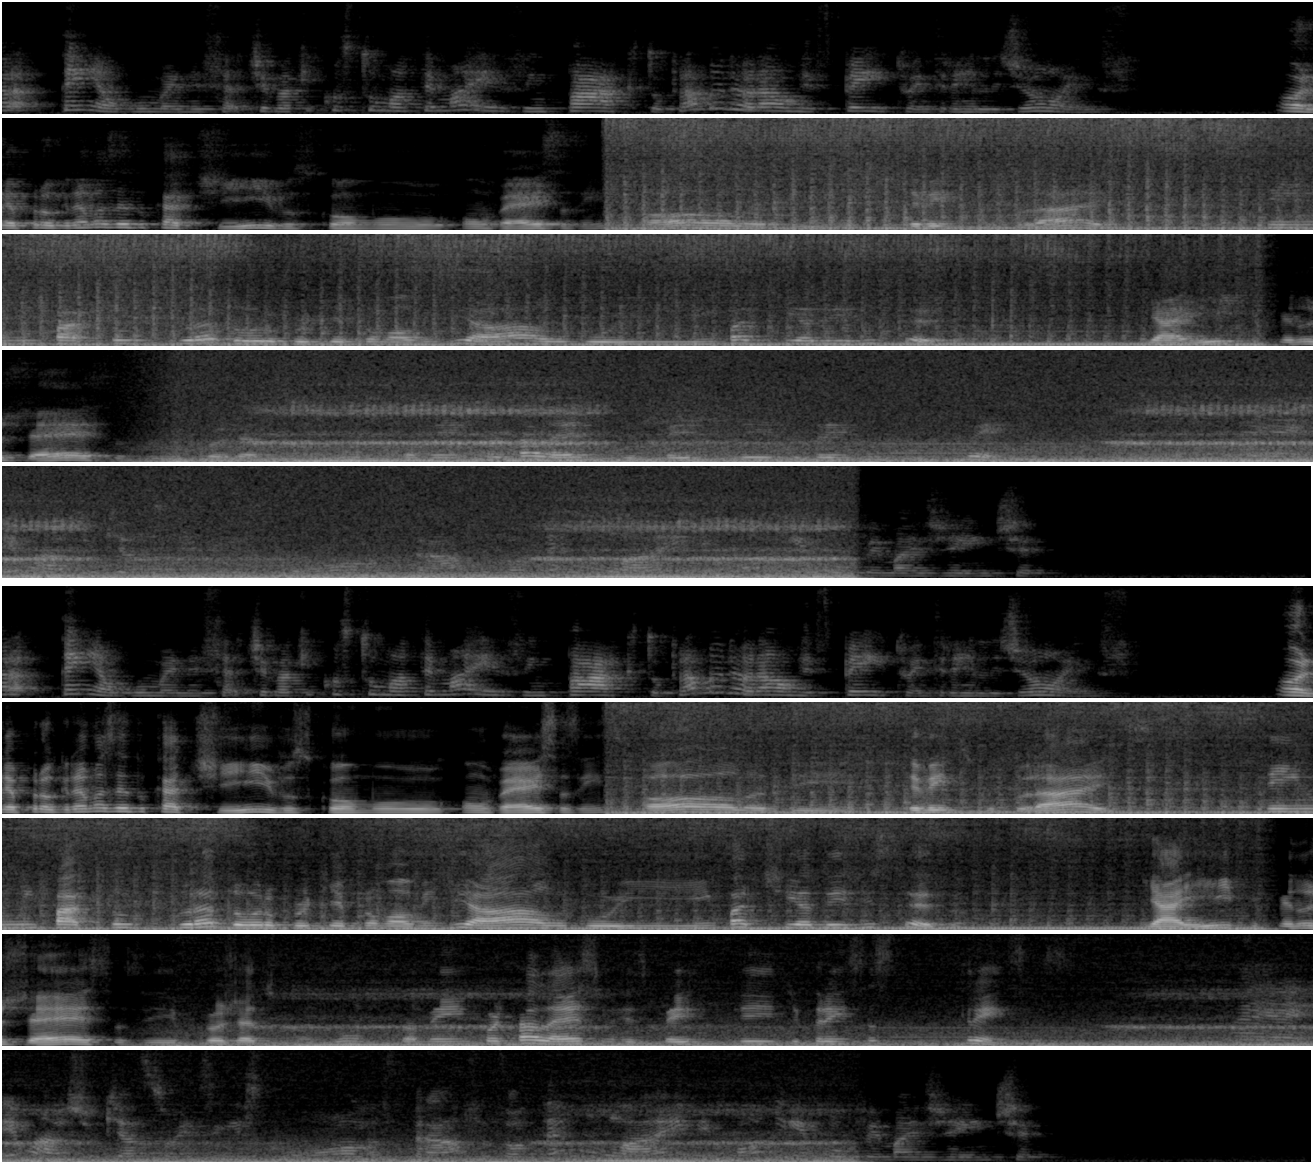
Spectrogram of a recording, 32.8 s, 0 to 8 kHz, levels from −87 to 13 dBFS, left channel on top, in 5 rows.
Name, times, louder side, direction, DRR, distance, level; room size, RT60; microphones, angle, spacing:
voice 1, 0.0-5.6 18.5-18.9 19.1-19.3 25.8-31.4, right 2 dB, 30° right, 1 dB, 1.9 m, -45 dB
voice 2, 6.4-10.8 11.1-11.3 11.6-12.1 12.9-17.9 18.8-23.9 24.5-24.7, right 4 dB, 85° right, 12 dB, 0.5 m, -30 dB
sound 1, 9.6-19.4, left 1 dB, 25° left, 0.9 m, -37 dB
Church bell, 20.2-30.5, left 5 dB, 80° left, 0.4 m, -33 dB
10.5 x 5.1 x 3.1 m, 0.32 s
head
